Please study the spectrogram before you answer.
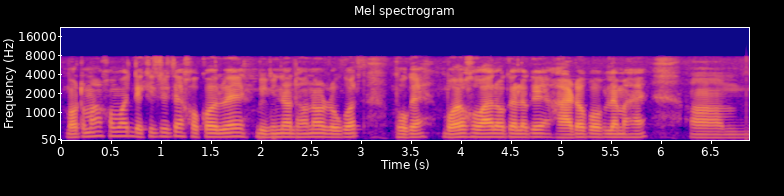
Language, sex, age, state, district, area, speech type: Assamese, male, 18-30, Assam, Majuli, urban, spontaneous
